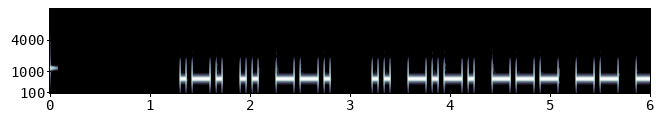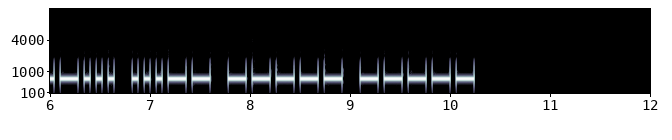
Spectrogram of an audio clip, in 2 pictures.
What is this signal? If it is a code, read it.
Morse code, heard as a keyed tone, about 20 wpm, 700 Hz. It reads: RIG ICOM7300
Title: Common QSO Phrases Encore 20wpm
